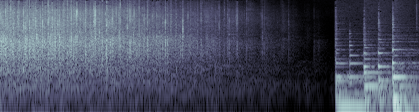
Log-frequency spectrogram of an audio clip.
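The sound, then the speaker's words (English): A sustained round of audience applause thanking the authors, dense, gradually fading out over about four seconds before a short silence and then a bright musical passage begins. “so please join me in thanking them again.”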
